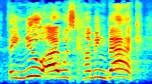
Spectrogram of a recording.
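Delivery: overjoyed cry; peak of joy. Real, not acted. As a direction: shout it to the sky. Repeated, louder still.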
